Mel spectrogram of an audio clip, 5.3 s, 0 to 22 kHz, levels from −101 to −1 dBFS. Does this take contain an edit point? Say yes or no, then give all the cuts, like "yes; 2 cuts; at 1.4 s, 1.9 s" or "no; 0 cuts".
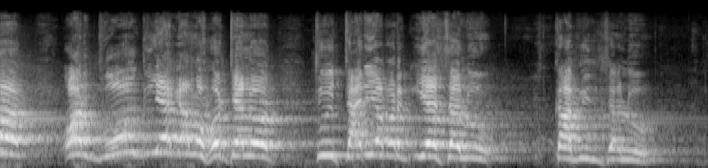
no; 0 cuts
